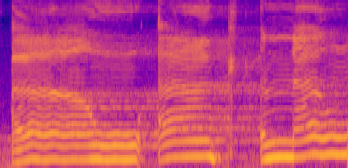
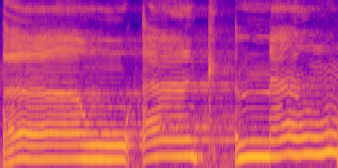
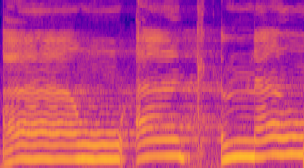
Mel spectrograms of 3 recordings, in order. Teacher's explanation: Huruf nunnya kita samarkan dan kita dengungkan. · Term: bacaan ikhfa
